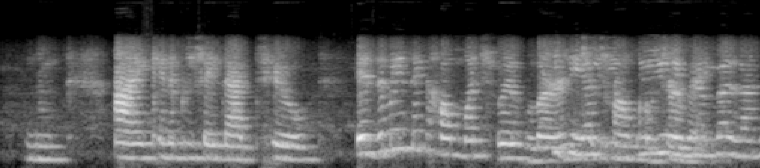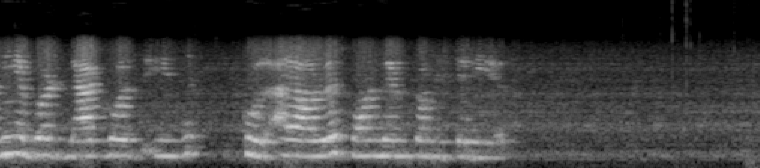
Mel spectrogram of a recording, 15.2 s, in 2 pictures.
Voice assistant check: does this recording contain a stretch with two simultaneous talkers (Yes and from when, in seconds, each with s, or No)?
Yes, from 5.5 s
